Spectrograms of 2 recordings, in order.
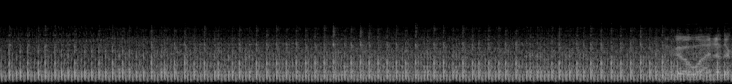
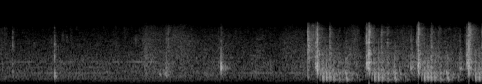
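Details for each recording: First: Shindaiwa 360 chainsaw, long-stored, Walbro WT-89 carburetor, after idle mixture screw turned in to cure a rich dip, air filter and cover still off: fast, even two-stroke buzz, no stumbling or surging, idle RPM rises. Normal idle. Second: Shindaiwa 360 chainsaw with Walbro WT-89 carburetor, long-stored, first test run after repair, choke in: sputtering pops then ragged bursts that stumble when throttled; bogs off idle and won't reach full throttle, mixture too lean at idle.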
